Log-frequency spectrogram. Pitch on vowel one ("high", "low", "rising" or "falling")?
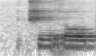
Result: high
